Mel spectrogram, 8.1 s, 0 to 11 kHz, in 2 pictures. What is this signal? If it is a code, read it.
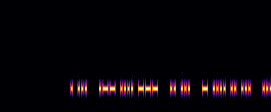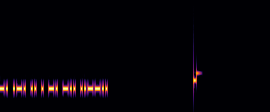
Morse code, heard as a keyed tone, about 41 wpm, 700 Hz. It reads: ES WHO IS THIS FRIEND?
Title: Sentences from Top 300 Words and Abbreviations 45wpm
